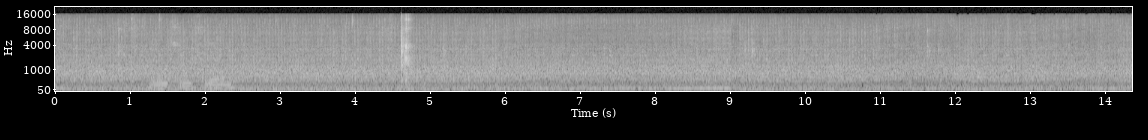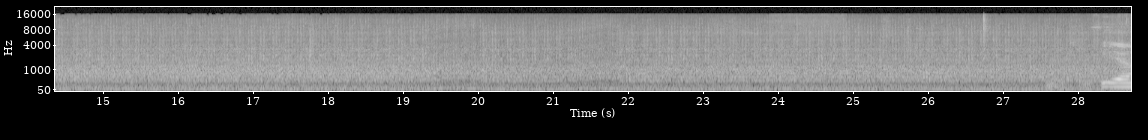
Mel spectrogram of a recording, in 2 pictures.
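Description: A forklift engine hums steadily at low revs.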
